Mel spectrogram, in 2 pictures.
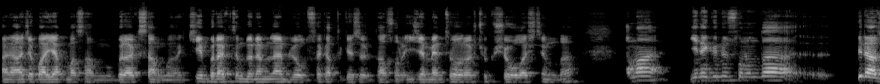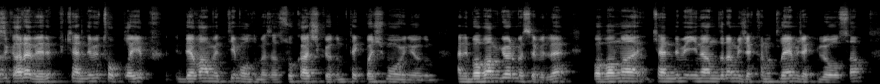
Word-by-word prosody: Hani 115 -1 -2
acaba 115 +1 +2
yapmasam 110 -2 0
mı, 100 0 -21
bıraksam 110 -1 +1
mı? 105 +1 -13
Ki 140 +5 +1
bıraktığım 125 +1 +2
dönemler 125 0 +2
bile 110 - -5
oldu - - -6
sakatlık - - -5
yaşadıktan 110 - -5
sonra 110 0 -7
iyice 115 +1 +2
mental 110 -1 -1
olarak 110 0 -2
çöküşe - - -5
ulaştığımda 110 0 -6 0.5
ama 195 +1 0 0.3
yine 170 +4 +3
günün 185 +1 -5
sonunda 185 - -1 0.6
birazcık - - +5
ara 165 - +7
verip 125 - +1
kendimi 145 +1 0
toplayıp 150 +1 -1 0.2
devam 140 +3 +2
ettiğim 135 +2 -4
oldu 125 -2 -7
mesela 110 0 -7
sokağa 135 +4 +1
çıkıyordum 135 -3 -3
tek - - -4
başıma 125 0 -2
oynuyordum. 105 -3 -7 0.2
Hani 125 - -2
babam 155 +4 +3
görmese 155 -4 +2
bile - - 0 0.2
babama 135 +2 +3
kendimi 140 +1 +2
inandıramayacak, 140 -2 +2
kanıtlayamayacak 140 +1 +2
bile 115 - -2
olsam, 145 +7 -3
130 Hz, 160 wpm, -25 LUFS, 110-145 Hz, 0.6 s, ara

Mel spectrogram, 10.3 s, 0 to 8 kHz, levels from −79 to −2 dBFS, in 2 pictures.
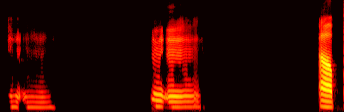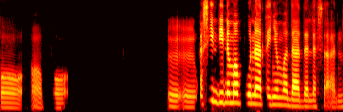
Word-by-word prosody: Mhm. 140 -1 -21 1.4
Mhm. 145 -3 -10 1.8
Opo, 135 -4 -3
opo. 125 0 -13 1.5
Mm, 150 -3 -9
kasi 315 -3 +4
hindi 270 -1 +6
naman 255 0 +5
po 240 -1 -3
natin 220 -2 +4
'yan 205 - -8
madadala 165 -4 -1
sa - - -6
ano, 150 - -14
155 Hz, 80 wpm, -20 LUFS, 140-205 Hz, 1.8 s, hindi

